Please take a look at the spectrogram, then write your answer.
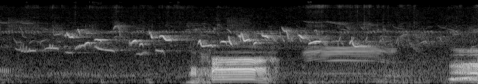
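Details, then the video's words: Dozens of gentle cattle walking toward a lush green pasture; one harmonic moo near two seconds with a higher drawn-out bellow after it, while many small birds chirp and twitter steadily behind. "Dozens of Gentle Cattle Walking Toward a Lush Green Pasture, with the Sound of Mooing Cows."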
